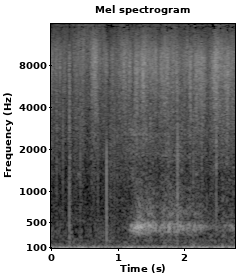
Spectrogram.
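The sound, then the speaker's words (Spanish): A few slow, spaced footsteps thud faintly over a steady low rumble, each step a soft, dull knock with long pauses between them and no voices. “¿Qué suena? Pasos. Pasos.”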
